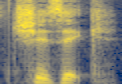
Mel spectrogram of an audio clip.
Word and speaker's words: Chiswick: It should be pronounced Chiswick.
